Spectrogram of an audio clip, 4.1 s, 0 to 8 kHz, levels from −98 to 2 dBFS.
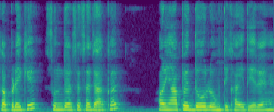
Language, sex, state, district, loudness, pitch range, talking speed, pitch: Hindi, female, Uttar Pradesh, Hamirpur, -16 LUFS, 205-220 Hz, 205 wpm, 215 Hz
